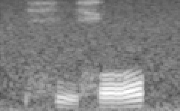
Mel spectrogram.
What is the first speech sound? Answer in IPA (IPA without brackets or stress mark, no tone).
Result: x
